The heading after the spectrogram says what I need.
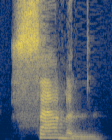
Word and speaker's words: salmon: salmon okay salmon we do not pronounce the l and the second vowel is the weak vowel schwa salmon and you can see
